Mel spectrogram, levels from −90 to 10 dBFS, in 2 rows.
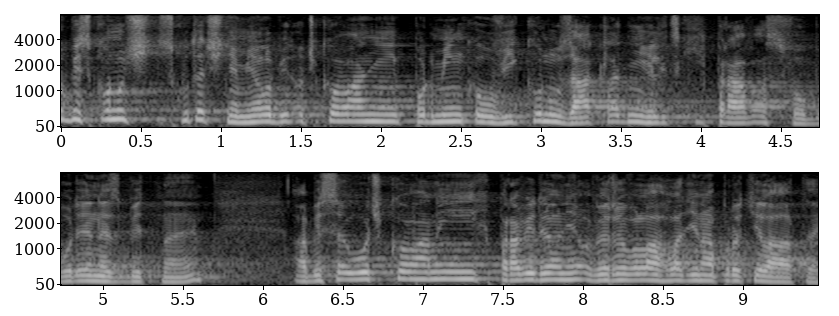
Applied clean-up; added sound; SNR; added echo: none; none; none; none.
